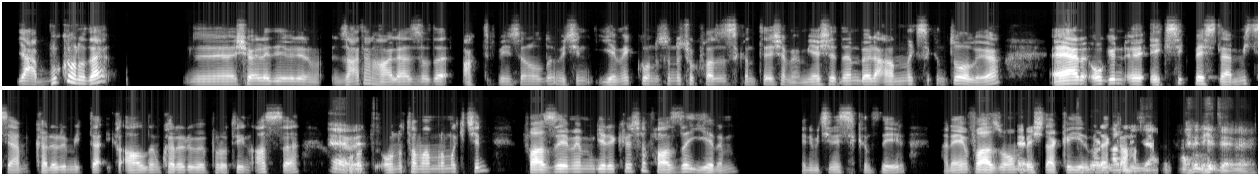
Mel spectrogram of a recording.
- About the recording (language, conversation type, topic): Turkish, podcast, Vücudunun sınırlarını nasıl belirlersin ve ne zaman “yeter” demen gerektiğini nasıl öğrenirsin?
- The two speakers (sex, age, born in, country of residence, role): male, 30-34, Turkey, Poland, guest; male, 40-44, Turkey, Portugal, host
- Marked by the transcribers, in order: other background noise; laughing while speaking: "tahmin ediyorum"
